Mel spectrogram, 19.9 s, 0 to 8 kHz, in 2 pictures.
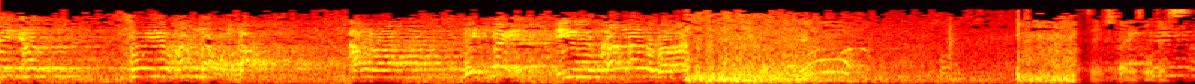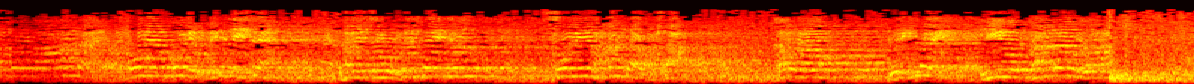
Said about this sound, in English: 銃声が2回聞こえた後、男がSPと見られる男性たちに取り押さえられました。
